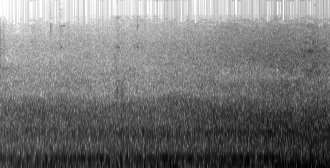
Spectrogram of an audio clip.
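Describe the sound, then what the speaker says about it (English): A truck passes on a nearby road, a low broadband rumble and hum that grows gradually louder over a few seconds with no talking. "Fucking truck."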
